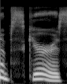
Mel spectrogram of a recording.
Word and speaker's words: obscure: Dense academic jargon often obscures simple truths. Stress the second syllable. Obscure. Say it aloud.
